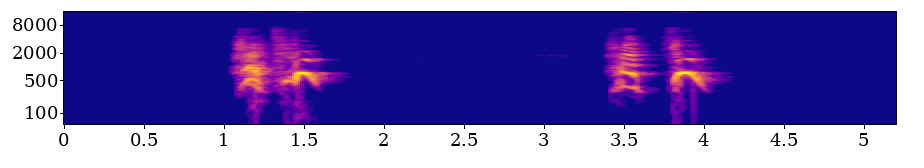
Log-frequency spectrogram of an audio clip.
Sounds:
Sneeze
